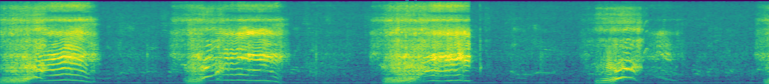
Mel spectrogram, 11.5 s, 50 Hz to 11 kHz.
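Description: Loud, rattling voiced snores on each breath, about 20 breaths a minute, with quiet pauses between.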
